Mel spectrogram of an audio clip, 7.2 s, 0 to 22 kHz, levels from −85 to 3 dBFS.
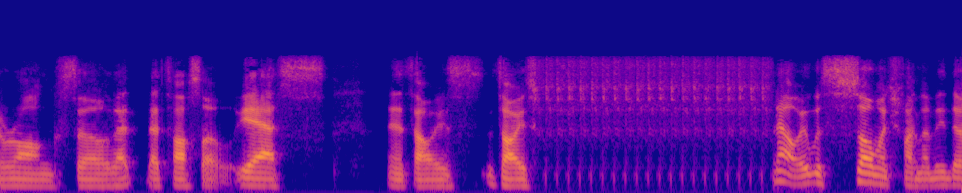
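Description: Speech clip with AMR bit errors at 0.72–0.89 s, 3.32–3.52 s and 6.80–6.90 s: corrupted, weakly protected frame bits mistime excitation pulses and skew gain and spectrum values, so the sound turns gargly and scratchy, with smeared, noisy harmonics on a spectrogram. From 4.10 to 5.80 s a system hang loop replays one 85 ms chunk at 11.7 Hz, which fits a 4096-sample buffer, producing a machine-gun stutter that shows as identical repeating waveform blocks and drops about a second and a half of audio.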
